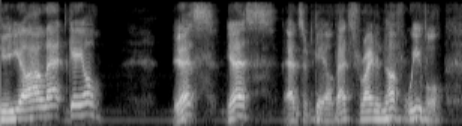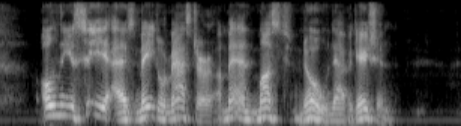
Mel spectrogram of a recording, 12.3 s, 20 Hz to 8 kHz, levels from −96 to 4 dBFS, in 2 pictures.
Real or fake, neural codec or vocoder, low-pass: fake; codec, 24 kHz, 6 kbps, HILCodec; 7.2 kHz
